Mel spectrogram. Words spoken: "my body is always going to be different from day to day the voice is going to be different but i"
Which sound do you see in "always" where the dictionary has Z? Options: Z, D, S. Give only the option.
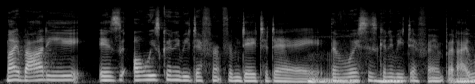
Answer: Z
